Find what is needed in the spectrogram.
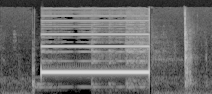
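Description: A single steady electronic bleep, about a second long, starting and stopping abruptly, followed by a brief click near the end.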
